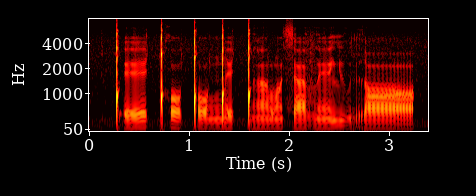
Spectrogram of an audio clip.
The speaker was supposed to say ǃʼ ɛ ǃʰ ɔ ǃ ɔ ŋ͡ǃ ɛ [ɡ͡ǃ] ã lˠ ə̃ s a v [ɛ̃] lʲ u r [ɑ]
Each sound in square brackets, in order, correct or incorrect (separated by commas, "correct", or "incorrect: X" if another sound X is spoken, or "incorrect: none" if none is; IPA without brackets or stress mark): correct, correct, correct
